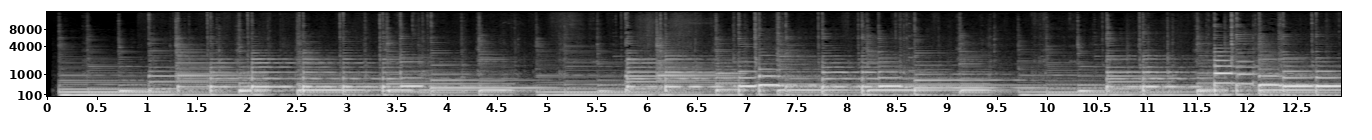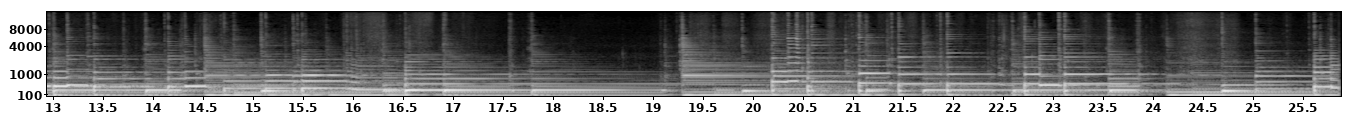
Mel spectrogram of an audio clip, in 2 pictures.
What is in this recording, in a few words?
Peaceful Guitar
